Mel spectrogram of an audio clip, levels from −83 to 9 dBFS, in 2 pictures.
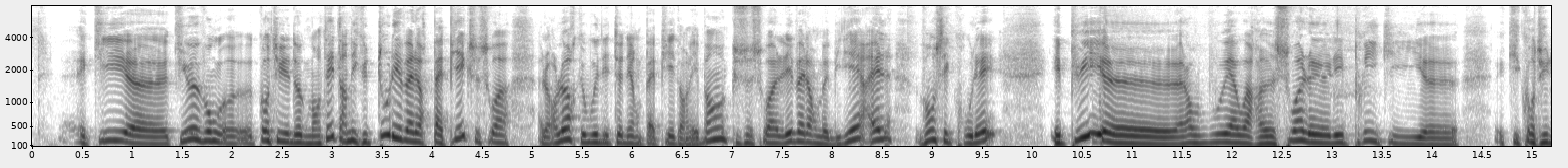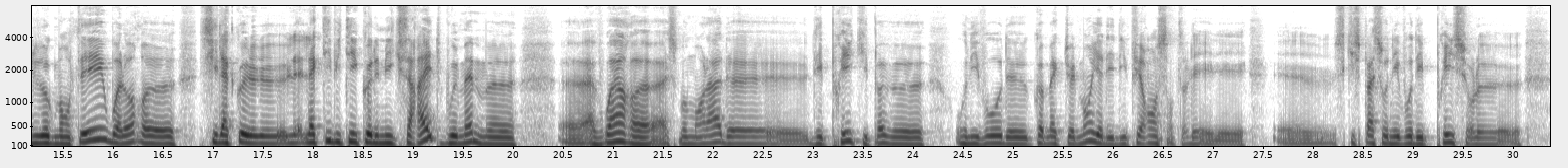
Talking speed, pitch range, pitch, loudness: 190 wpm, 135-175 Hz, 150 Hz, -17 LUFS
